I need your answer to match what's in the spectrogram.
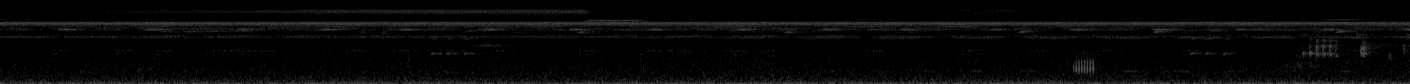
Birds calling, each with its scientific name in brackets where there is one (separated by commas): unidentified bird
